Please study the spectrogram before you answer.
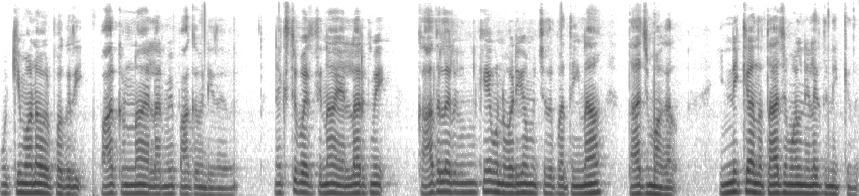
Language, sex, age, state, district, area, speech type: Tamil, male, 18-30, Tamil Nadu, Viluppuram, rural, spontaneous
